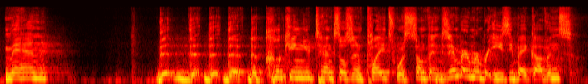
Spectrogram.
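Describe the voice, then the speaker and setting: Animated high-voiced man preaching. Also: fast talker. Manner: animated storytelling with humorous asides, pitch swinging widely. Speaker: pastor. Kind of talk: sermon. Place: large church stage, indoors. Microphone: handheld microphone.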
